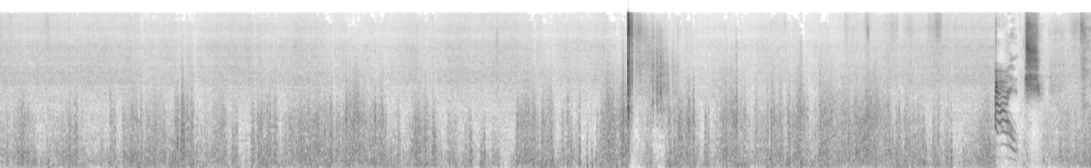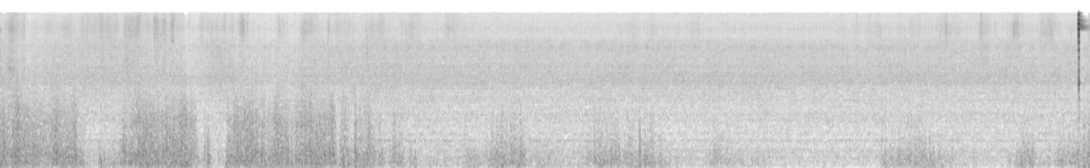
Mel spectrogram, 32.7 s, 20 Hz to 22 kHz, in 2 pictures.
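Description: Wind buffeting the microphone, with a single 12-gauge shotgun shot about nine seconds in. The wind eases in the last several seconds.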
